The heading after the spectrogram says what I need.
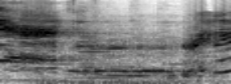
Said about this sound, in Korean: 어딘가 불편하게 소리를 내며 불안해하고 있는 거위 무슨 일이 있던 걸까요? 거인은 어딘가 불편해 보입니다.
